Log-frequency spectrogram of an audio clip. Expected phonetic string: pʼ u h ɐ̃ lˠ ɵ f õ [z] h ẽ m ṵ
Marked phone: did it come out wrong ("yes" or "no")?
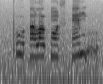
yes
